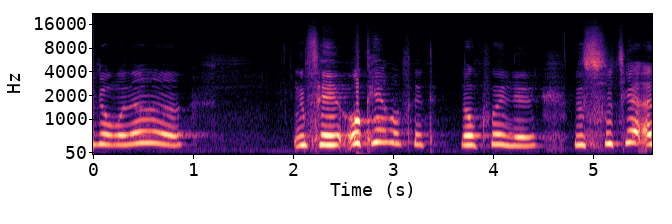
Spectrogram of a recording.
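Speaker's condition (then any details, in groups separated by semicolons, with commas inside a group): Cerebral palsy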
